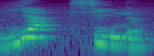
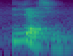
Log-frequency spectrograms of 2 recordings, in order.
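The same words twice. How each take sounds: First: "Yacine" in two slow beats, stretched glide on Ya, then cine. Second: "Yacine" said as ee-ya-seen, separate i first; Y read as I. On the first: Teacher sounding out the correct name, Y glide. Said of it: "je le dis Y, ça va faire Ya". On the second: Teacher showing the mistaken name, i-ya-cine. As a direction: start "Yacine" on a full vowel i, three syllables. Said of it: "je le disais I". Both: Shown as a demonstration.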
